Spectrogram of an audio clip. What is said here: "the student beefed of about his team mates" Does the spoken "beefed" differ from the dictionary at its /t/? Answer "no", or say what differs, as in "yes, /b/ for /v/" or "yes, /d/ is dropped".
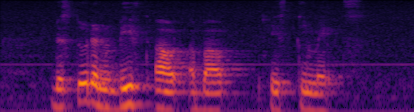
no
